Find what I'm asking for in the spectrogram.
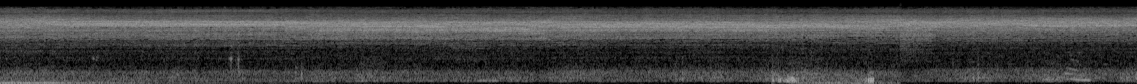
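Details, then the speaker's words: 1983 Mack cabover semi at low engine rumble: a loud, constant high hiss of escaping air. The high-low shifter valve is leaking badly; the truck is not building air and won't engage reverse. "But as you can hear, the shifter's leaking profusely, so..."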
